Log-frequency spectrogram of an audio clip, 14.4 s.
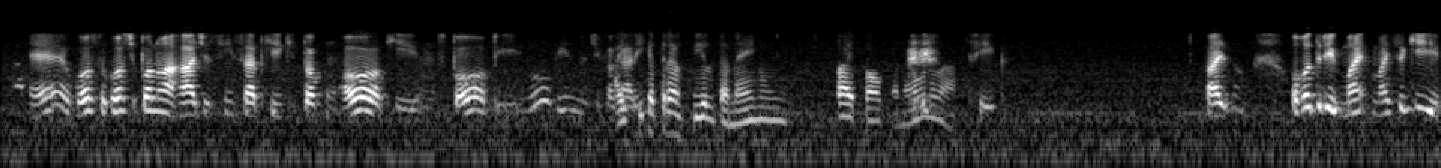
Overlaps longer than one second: none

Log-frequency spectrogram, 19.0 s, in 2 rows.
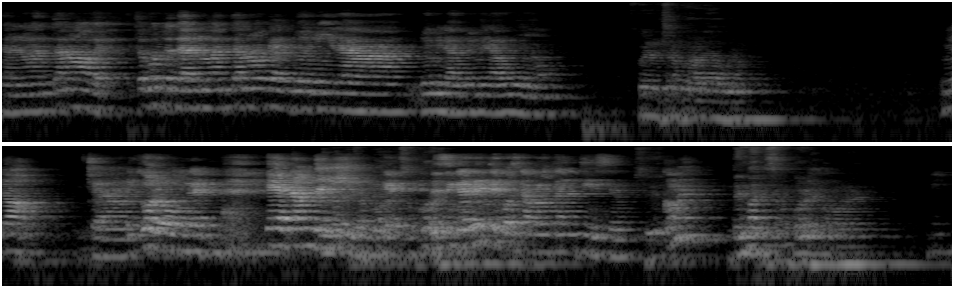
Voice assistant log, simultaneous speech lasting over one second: present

